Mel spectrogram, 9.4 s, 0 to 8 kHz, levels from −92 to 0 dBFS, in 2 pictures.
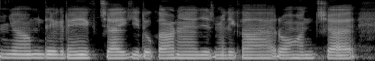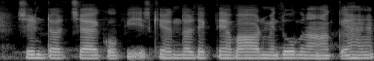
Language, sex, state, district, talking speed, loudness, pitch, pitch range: Hindi, male, Bihar, Madhepura, 175 wpm, -31 LUFS, 155 Hz, 150-160 Hz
